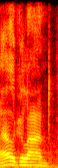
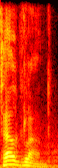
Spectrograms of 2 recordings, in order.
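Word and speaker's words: Helgeland: i was looking at helga land or higaland helga land illegal land but i think it's pronounced helgland it was so beautiful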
